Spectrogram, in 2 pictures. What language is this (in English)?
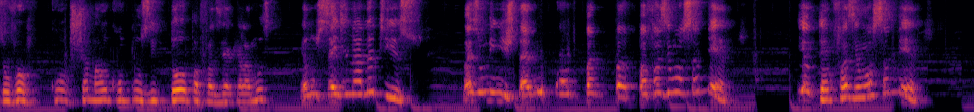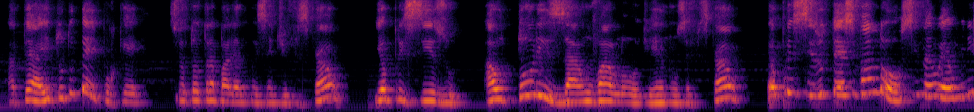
Portuguese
